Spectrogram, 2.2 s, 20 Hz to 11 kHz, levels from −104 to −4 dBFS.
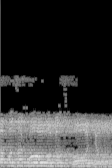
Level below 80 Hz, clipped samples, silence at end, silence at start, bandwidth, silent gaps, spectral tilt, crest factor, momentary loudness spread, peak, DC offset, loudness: -64 dBFS; under 0.1%; 0 s; 0 s; 6.2 kHz; none; -6 dB/octave; 16 dB; 5 LU; -6 dBFS; under 0.1%; -21 LUFS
